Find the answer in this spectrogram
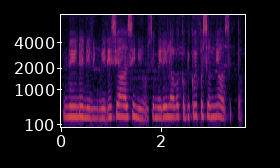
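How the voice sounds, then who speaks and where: A woman's voice: on the high side, little pitch movement, fast talker, warm tone, breathy edge. A woman voicing a possessive, hot-tempered young woman in love who scolds and bosses her partner. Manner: bossy, scolding.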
